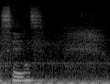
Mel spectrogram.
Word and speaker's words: Sense: una consultora se llamaba Sens, una campaña justamente en responsabilidad social empresarial. ¿Cómo se llamaba la empresa? Sens. se escribe sense, pero se se pronuncia sens y tenía que ver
